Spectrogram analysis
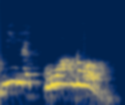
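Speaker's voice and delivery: high, drawn-out possessive brag; mock boast. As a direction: stretch it out high, staking a playful claim. Mimics possessive boast he rejects.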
